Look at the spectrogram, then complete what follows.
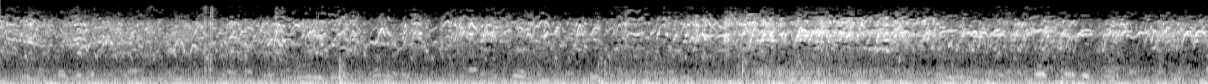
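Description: A large flock of birds calling at once: a dense, overlapping chatter of high chirps, loudest about two-thirds of the way through.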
